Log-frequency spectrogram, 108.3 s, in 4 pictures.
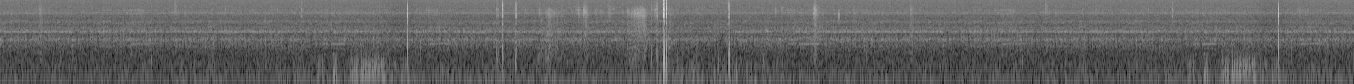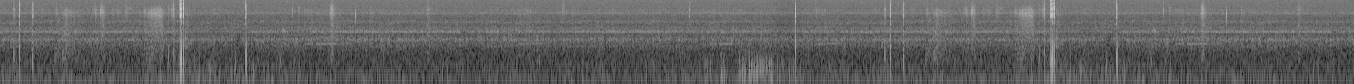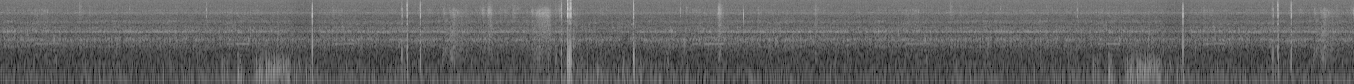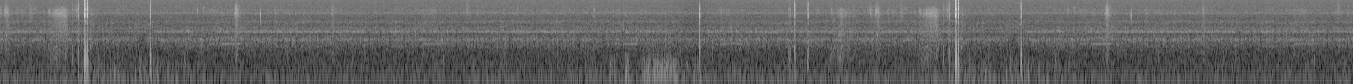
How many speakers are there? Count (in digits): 0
